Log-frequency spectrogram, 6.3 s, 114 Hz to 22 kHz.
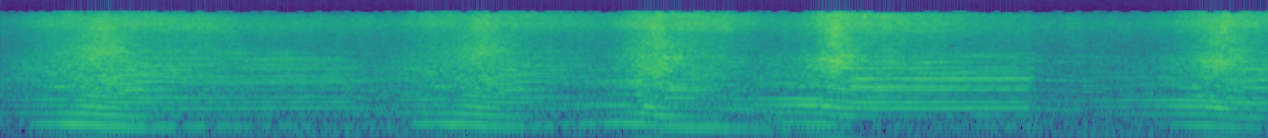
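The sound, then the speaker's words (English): Go-karts racing in the finals of the 2012 Irish Go-Karting Championship: small racing cars about 6 by 4.5 feet, their engines giving a loud, buzzing whine that swells and fades as several karts pass in turn. “The finals of the 2012 Irish Go-Karting Championship. Go-karts. They're toy-sized racing cars, about 6 feet long by 4.5 feet wide,”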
